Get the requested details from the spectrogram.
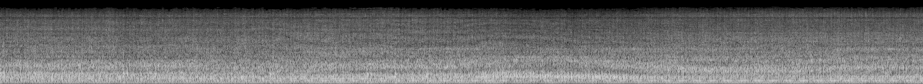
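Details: Small compactor engine, an unbranded Chinese copy of a Honda GX160 or Loncin 196 that starts and dies, running normally at a steady, even fixed-speed beat with no stumbling after the oil sensor was reconnected and tested OK.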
